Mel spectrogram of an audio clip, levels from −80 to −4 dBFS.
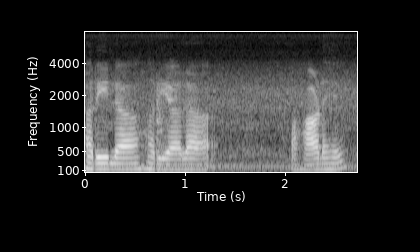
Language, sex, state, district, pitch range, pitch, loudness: Hindi, male, Bihar, Jamui, 115-125 Hz, 120 Hz, -17 LUFS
